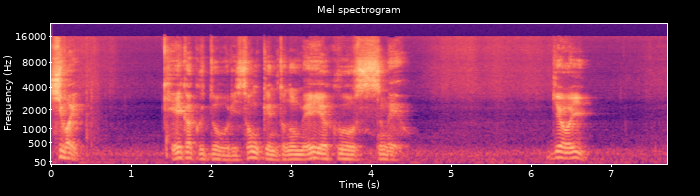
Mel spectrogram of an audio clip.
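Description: A man speaks in a deep, commanding voice.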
